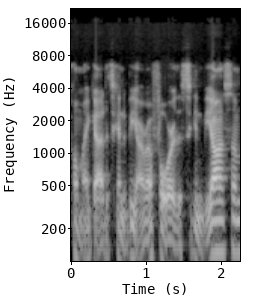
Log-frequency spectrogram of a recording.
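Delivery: fast, hyped-up, gushing put-on thrilled excitement. Retelling own reaction on hearing of a big update: retelling own hyped-up words. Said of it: "I was so hyped up".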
